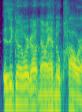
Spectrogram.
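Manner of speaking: high, loud mock fretting; mock alarm. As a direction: act out a sudden little tech panic. Replays testing mishap with mock alarm.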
